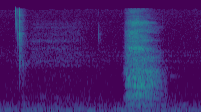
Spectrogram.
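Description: A faint mouth click, then, a little over a second in, a man's short, breathy sigh lasting about half a second.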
